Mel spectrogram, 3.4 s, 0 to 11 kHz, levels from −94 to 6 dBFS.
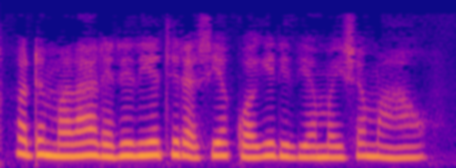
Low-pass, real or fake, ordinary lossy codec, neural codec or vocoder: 9.9 kHz; fake; MP3, 32 kbps; codec, 24 kHz, 0.9 kbps, DualCodec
